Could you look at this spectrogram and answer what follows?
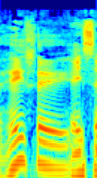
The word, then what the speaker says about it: Heisei: I thought those were the Hensei? – No, the Heisei. I'm probably mispronouncing it.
